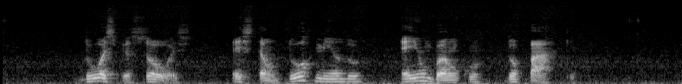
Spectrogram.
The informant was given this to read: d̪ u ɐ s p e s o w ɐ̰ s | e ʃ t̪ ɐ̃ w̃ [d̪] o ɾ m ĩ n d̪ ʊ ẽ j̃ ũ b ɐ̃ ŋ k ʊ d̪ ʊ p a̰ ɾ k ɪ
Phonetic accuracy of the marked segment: correct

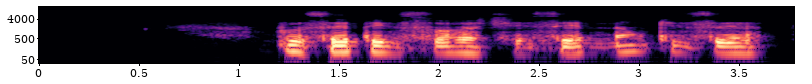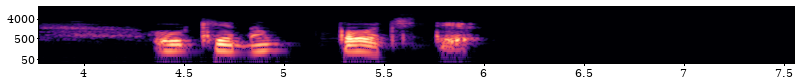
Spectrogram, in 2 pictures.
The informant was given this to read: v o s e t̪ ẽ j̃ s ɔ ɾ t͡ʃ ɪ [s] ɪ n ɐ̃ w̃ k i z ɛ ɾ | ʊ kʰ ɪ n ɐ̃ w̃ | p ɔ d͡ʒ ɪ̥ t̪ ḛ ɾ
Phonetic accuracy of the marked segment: correct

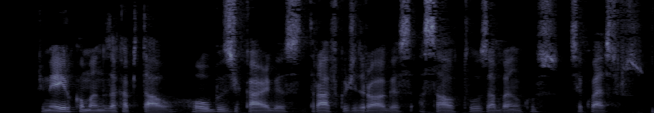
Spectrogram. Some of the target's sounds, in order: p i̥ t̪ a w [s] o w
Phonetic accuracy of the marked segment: incorrect: h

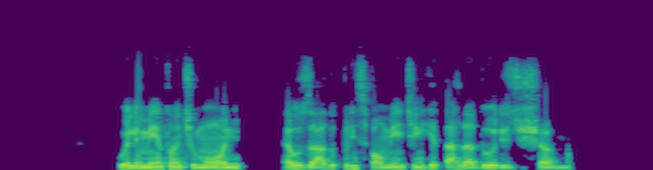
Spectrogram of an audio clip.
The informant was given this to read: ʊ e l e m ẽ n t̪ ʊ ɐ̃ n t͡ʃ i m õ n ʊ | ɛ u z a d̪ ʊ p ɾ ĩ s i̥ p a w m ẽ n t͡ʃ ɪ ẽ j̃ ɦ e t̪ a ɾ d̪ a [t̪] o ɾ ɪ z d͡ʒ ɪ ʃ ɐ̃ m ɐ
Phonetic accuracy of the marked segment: incorrect: d̪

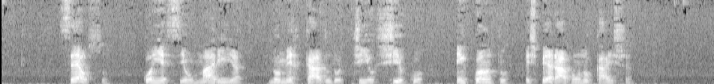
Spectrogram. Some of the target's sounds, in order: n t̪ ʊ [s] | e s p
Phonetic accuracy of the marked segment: incorrect: none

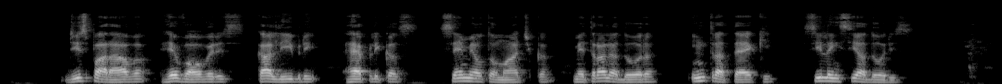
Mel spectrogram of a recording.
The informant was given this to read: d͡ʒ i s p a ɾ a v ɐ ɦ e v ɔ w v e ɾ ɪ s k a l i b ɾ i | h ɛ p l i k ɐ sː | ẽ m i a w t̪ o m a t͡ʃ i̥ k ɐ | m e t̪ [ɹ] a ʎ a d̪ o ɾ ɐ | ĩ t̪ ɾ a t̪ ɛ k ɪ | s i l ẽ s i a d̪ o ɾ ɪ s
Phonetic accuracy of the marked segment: incorrect: ɾ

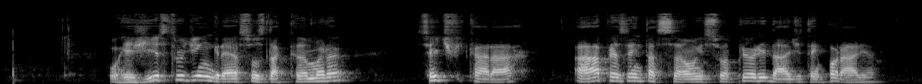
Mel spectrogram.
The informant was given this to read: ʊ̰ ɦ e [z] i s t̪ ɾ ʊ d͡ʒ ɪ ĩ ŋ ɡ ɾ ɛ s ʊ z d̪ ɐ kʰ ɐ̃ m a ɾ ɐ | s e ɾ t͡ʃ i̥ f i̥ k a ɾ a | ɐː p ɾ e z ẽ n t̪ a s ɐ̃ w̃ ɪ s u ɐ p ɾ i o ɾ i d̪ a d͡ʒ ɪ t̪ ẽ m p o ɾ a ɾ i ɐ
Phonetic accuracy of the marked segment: incorrect: ʒ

